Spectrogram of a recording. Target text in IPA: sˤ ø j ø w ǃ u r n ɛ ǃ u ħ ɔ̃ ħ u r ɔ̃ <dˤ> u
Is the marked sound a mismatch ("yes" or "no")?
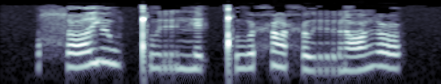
yes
